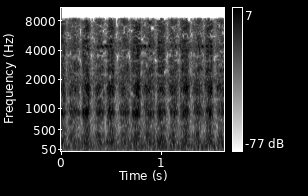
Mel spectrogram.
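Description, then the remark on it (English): Two wooden sticks rubbed briskly together to light a campfire without matches, a dry scratchy rasp repeating in a steady back-and-forth rhythm, moderately loud with no voices. “Daddy Pig is rubbing the two sticks together to light the campfire.”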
